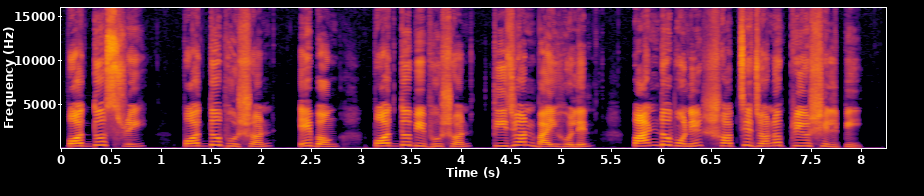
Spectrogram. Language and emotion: Bengali, neutral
